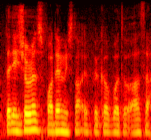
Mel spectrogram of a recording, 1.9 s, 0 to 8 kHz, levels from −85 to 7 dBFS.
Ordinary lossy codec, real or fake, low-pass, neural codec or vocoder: none; fake; none; codec, 16 kHz, 1 kbps, X-Codec, HuBERT features, trained on LibriSpeech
